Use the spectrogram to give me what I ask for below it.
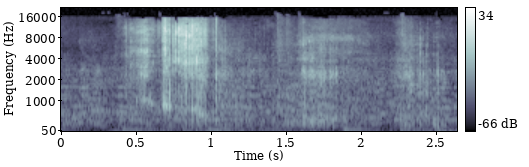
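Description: Biting and chewing on something to eat: a loud, crisp crunching bite, then a few softer crunchy chews.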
